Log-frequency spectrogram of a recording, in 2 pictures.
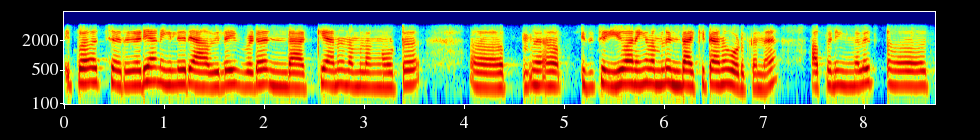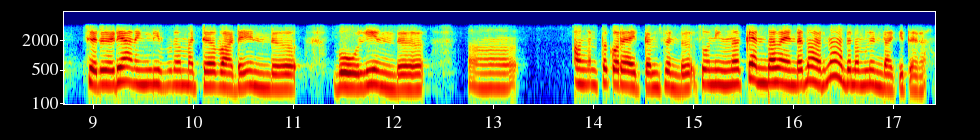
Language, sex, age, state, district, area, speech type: Malayalam, female, 18-30, Kerala, Idukki, rural, conversation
